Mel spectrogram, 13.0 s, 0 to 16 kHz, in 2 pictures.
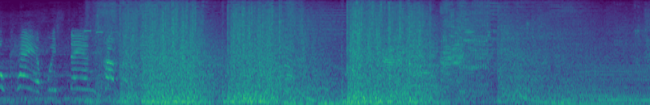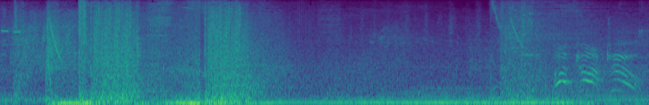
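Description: A big gun fires with heavy shockwave blasts in the video game Mass Effect 3, on a Geth Dreadnought mission: loud repeated booms and crackling bursts fill the scene, with voices shouting between the blasts.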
